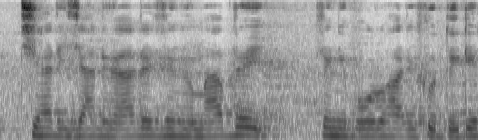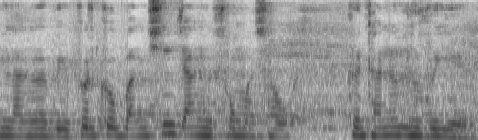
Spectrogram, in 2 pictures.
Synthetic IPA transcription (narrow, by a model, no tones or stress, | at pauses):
tʰihaɾizanɯaɾɯzɯŋɯmabɾɯj | lɯŋnibɔɾɔɦaɾikʰɯdɯjdenlaŋɯbepʰɯɾkʰɯwbaŋsinzaŋnɯsawmasaw | kʰɯntʰanɯluɡɯjɯ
